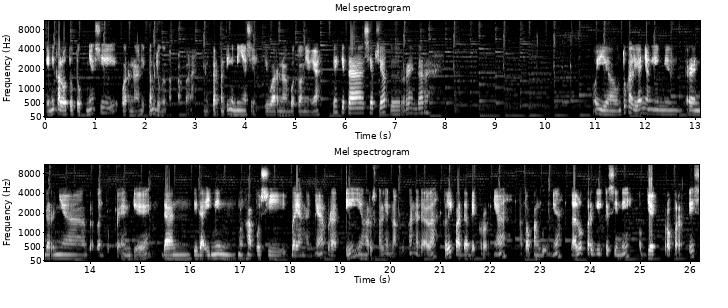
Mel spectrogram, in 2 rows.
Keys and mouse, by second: 3.9 click, 7.6 click, 8.5 drag, 8.9 drag, 9.4 click, 10.2 click, 25.3 click.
